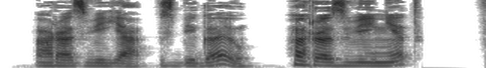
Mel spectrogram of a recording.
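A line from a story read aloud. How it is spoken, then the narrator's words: Snorting. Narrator (Russian): фыркнул Дер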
